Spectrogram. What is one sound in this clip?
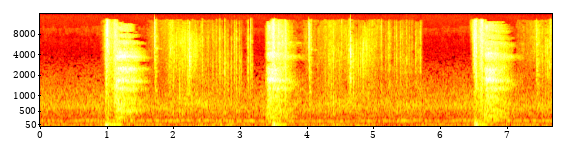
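A bowstring twangs sharply as arrows are loosed, several times.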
